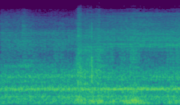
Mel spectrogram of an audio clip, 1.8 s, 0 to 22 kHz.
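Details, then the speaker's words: 2003 Chevrolet Avalanche 1500 blower motor, passenger-side, cover removed: steady whirring hum with constant mid-pitched whine. Blower motor bearing noise. "and my blower fan has developed a noise"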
